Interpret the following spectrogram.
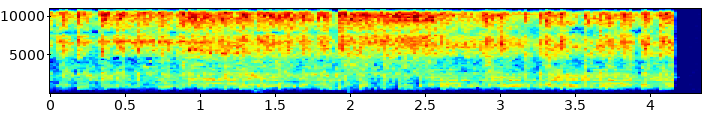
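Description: A song playing through a fidget spinner's tiny built-in Bluetooth speaker, thin and tinny with almost no bass.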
